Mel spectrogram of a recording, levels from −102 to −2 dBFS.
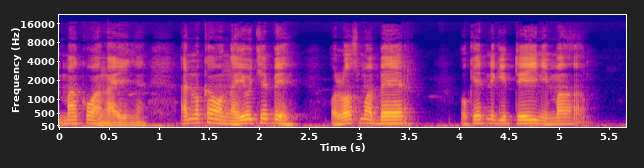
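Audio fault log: Nothing to log here, the speech comes through without a single fault worth noting.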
